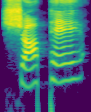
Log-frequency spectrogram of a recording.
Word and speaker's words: Sope: Her name is spelled Sope. It's her first name, and last name is Aluko. And she says it's Shape Aluko, which is beautiful.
